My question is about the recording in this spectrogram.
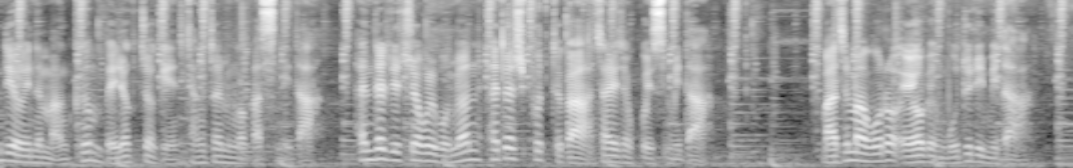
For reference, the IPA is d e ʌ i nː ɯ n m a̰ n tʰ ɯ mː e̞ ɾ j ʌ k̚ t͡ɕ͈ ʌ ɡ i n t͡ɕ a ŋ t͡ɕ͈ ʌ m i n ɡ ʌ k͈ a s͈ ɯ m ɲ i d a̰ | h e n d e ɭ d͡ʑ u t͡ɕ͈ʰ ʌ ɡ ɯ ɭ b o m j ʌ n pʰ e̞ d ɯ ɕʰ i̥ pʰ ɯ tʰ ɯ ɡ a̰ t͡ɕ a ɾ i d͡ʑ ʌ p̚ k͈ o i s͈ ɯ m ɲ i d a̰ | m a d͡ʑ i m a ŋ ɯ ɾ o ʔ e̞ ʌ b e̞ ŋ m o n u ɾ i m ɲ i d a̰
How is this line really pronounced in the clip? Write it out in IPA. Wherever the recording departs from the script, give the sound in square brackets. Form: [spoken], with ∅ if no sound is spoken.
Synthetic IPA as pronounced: d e ʌ i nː ɯ n m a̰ n [kʰ] ɯ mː e̞ ɾ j ʌ k̚ t͡ɕ͈ ʌ ɡ i n t͡ɕ a ŋ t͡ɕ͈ ʌ m i n ɡ ʌ k͈ a s͈ ɯ m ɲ i d a̰ | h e n d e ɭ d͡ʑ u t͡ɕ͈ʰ ʌ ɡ ɯ ɭ b o m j ʌ n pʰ e̞ d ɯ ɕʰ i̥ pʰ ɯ tʰ ɯ ɡ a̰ t͡ɕ a ɾ i d͡ʑ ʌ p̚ k͈ o i s͈ ɯ m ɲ i d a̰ | m a d͡ʑ i m a [ɡ] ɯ ɾ o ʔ e̞ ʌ b e̞ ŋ m o [d] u ɾ i m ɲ i d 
